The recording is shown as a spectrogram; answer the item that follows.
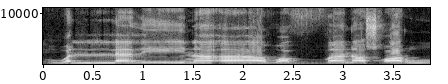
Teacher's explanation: वाव साकिन से पहले पेश है, हरूफ मद्दा है, एक अलिफ के बराबर खींचना है, लेकिन ऊपर छोटी मद है, मद्दे मुत्तसिल, तो इसको आपने 3 अलिफ के बराबर खींच कर पढ़ना है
